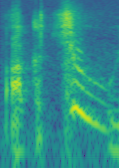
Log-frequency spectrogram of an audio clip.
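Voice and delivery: high, wordy mock sneeze; yelled sneeze. A narrator's reading. Cat lands on burglar's head, yelled sneeze. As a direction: let a hammed-up sneeze burst out. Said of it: "he yelled, he sneezed".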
